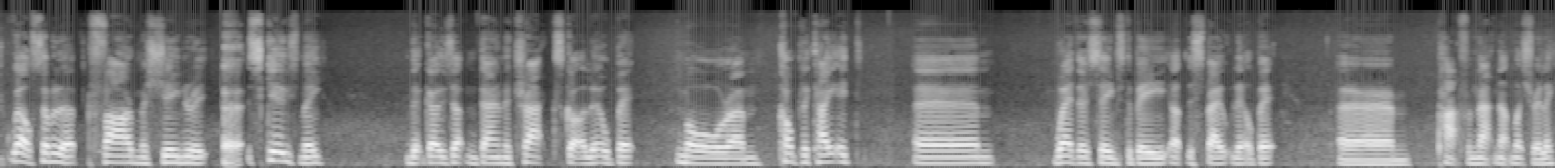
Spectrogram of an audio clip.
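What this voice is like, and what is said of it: Rural English accent, nearly Norfolk. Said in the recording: “It's an interesting accent you've got there as well. It's not quite a Norfolk accent, is it?”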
